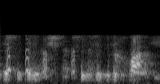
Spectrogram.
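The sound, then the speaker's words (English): A person imitates a chicken clucking with the voice, producing many short, choppy clucking bursts in a quick, uneven rhythm at moderate loudness. “She a bird. She clucking.”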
